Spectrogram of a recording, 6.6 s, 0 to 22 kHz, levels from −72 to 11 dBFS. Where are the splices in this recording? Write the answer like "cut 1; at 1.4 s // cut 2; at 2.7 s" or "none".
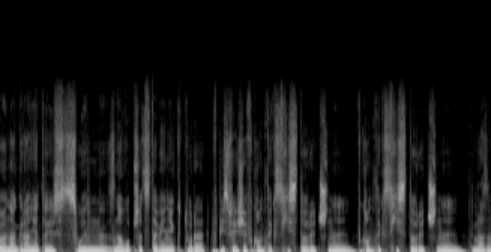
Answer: cut 1; at 2.8 s // cut 2; at 4.8 s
